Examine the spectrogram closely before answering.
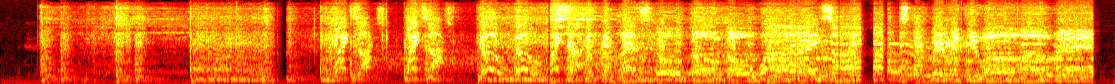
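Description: A snippet of a baseball team's fight song plays loudly and continuously for about fourteen seconds, with sung melody over busy accompaniment and only a couple of very short breaks.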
